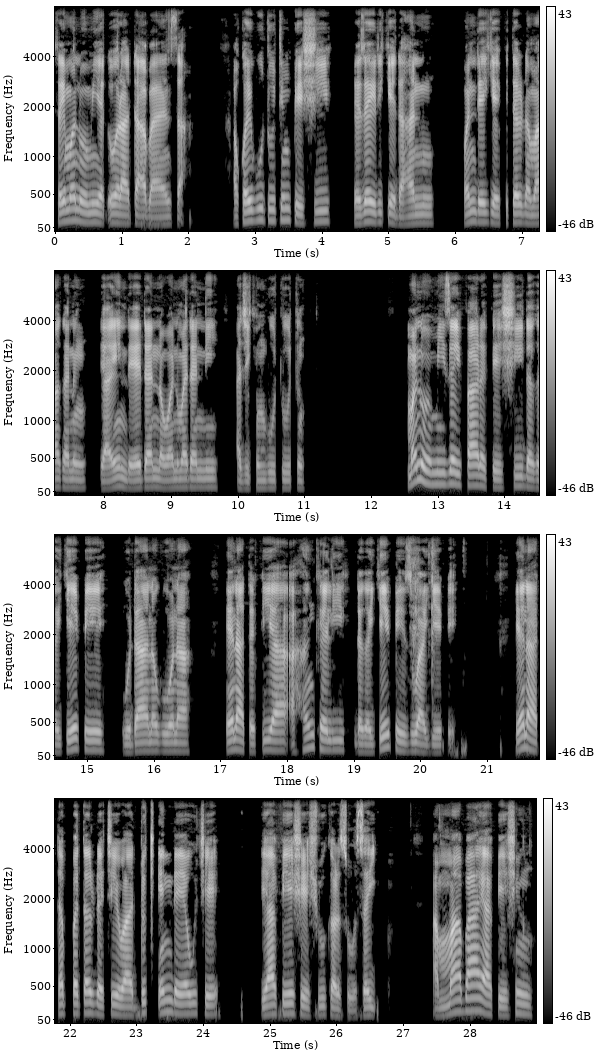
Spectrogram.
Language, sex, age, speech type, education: Hausa, male, 15-29, spontaneous, secondary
